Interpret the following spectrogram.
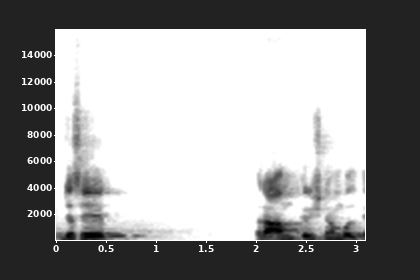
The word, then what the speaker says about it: राम: आता है है ना जैसे अंग्रेज लोग क्या करते हैं राम की राम राम जो उच्चारण आ रहा है उसकी जगह वो क्या उसको बिगाड़ के क्या कर देते रामा कर देते आकार कर देते हैं दीर्घ आ का स्वर ले आते हैं उसकी जगह उसमें हस्व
